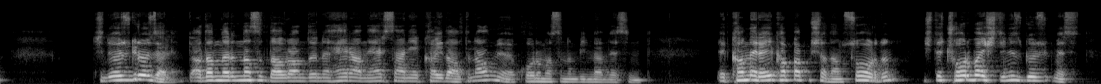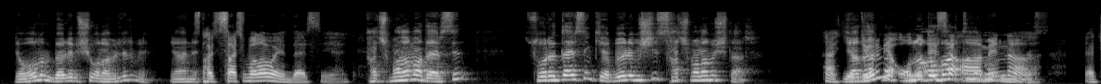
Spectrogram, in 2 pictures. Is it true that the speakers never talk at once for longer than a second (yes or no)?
no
